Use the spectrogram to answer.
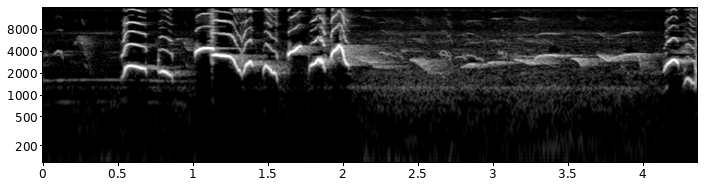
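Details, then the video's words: White-rumped shama singing, played as therapy for a stressed bird to recover; a quick series of loud whistled notes over one second, then softer warbling and a final sharp note, with low rumble behind. "terapi Kacer dan pemulihan Kacer setres cepat gacor"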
